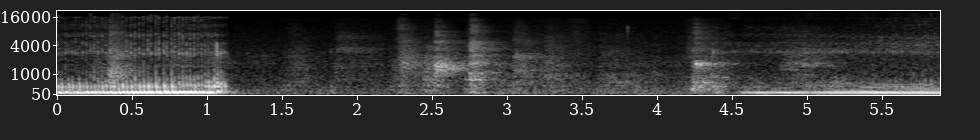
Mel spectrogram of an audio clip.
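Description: An English Bulldog snores with deep, rattling, low rumbles broken by quieter breaths.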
